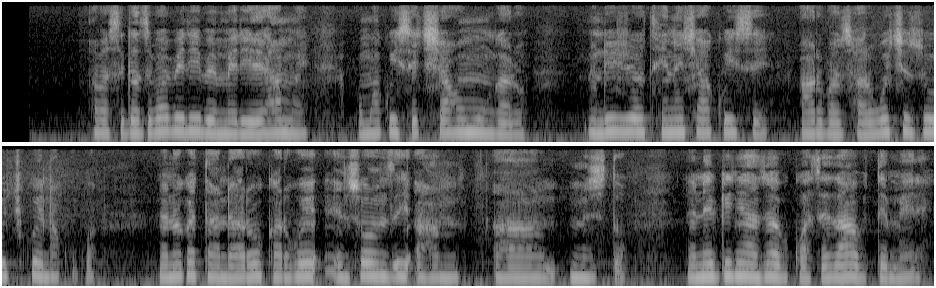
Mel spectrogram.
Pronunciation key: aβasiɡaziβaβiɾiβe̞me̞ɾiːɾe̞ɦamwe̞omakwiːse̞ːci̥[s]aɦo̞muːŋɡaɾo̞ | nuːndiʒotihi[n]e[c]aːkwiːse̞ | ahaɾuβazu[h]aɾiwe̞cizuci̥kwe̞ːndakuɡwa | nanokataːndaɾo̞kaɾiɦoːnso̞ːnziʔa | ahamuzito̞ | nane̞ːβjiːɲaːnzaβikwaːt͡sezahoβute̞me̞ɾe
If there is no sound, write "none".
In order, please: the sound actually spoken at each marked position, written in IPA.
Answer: ʃ, n, c, h

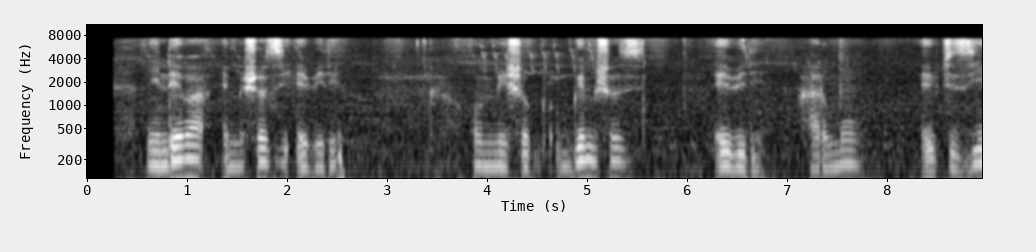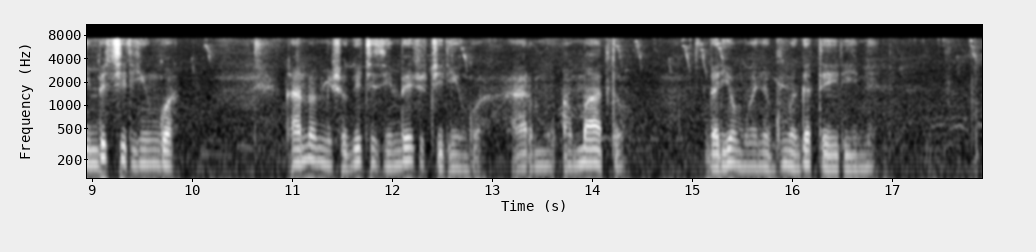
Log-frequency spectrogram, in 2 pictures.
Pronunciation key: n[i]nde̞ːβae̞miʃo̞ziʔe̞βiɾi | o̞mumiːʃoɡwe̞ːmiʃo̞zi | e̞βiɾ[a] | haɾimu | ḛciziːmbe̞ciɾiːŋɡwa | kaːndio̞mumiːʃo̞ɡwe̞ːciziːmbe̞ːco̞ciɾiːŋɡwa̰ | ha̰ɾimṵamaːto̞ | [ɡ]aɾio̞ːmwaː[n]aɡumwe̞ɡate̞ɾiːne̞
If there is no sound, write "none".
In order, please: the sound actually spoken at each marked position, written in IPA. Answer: iː, i, ɡ, ɲ

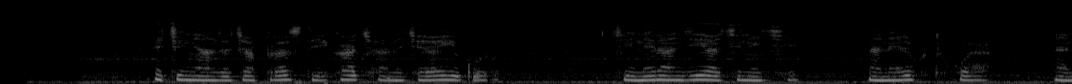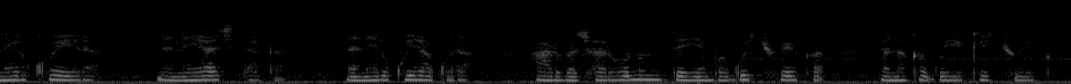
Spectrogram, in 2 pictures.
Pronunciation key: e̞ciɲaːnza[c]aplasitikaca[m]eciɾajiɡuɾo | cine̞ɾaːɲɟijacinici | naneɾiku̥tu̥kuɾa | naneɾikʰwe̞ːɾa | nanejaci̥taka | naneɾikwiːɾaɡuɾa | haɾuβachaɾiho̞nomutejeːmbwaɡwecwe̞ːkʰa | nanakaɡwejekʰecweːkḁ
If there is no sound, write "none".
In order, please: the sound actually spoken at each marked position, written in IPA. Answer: c, n

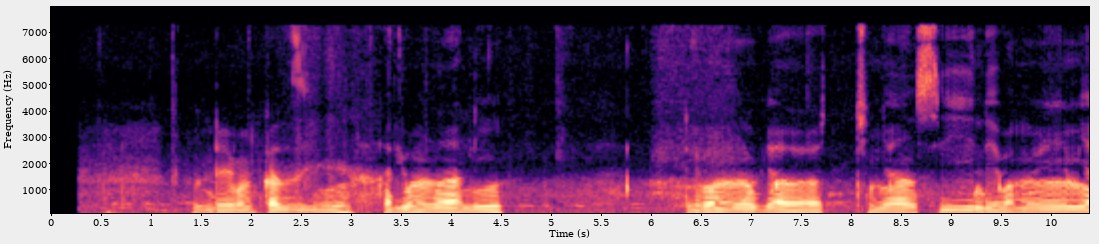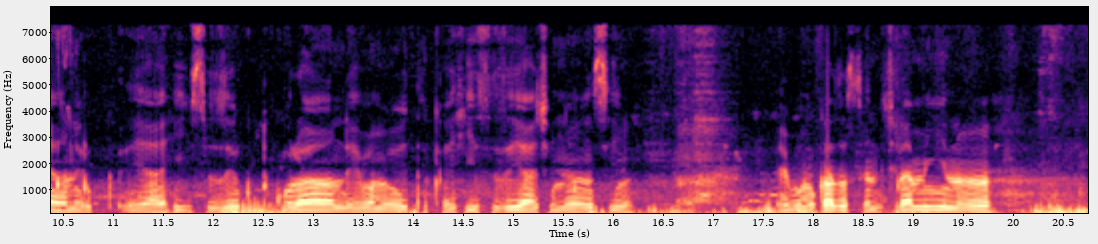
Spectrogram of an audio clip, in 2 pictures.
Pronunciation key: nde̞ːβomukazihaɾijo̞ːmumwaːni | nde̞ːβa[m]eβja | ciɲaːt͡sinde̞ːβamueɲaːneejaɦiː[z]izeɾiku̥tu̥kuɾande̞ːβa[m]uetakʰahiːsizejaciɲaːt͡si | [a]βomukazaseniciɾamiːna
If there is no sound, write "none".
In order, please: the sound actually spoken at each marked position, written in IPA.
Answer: m, s, m, e

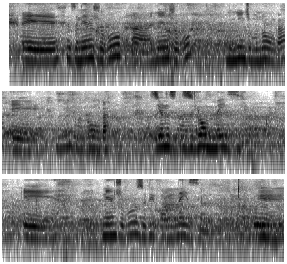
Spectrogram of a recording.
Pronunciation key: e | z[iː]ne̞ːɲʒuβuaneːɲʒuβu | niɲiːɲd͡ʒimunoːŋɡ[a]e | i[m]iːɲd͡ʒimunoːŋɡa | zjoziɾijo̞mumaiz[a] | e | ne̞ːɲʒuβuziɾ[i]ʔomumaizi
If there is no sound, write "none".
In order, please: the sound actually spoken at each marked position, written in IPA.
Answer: i, a, ɲ, i, i

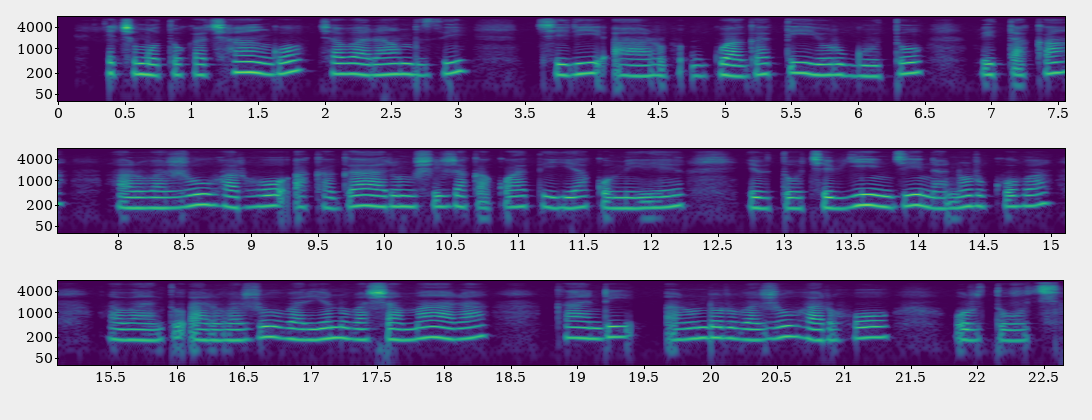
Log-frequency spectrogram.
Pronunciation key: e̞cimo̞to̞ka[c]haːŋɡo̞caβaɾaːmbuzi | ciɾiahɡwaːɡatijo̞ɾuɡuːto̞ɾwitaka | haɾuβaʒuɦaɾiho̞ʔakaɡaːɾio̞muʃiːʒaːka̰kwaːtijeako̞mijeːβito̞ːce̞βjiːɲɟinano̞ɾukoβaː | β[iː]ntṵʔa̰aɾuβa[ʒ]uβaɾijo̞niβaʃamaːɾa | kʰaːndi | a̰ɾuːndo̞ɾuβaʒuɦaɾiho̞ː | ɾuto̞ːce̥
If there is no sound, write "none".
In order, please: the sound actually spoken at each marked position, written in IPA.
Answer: c, aː, ʒ

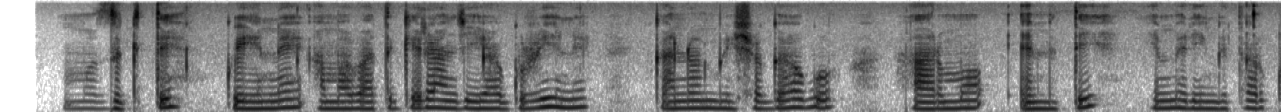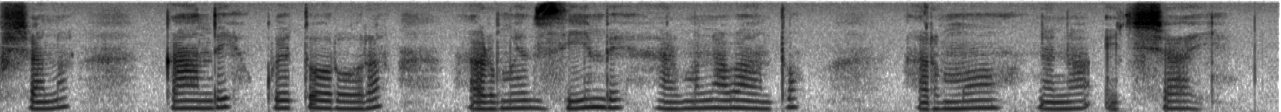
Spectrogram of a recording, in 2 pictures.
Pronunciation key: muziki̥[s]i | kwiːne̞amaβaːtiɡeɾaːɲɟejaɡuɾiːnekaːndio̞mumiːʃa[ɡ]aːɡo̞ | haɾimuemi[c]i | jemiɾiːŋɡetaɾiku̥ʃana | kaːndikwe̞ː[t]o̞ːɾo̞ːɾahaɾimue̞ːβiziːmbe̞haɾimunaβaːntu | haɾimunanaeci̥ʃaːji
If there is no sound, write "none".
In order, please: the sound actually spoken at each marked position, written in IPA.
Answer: t, ɡ, t, t

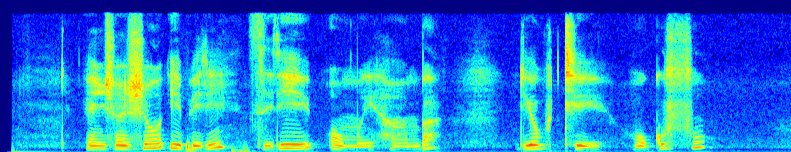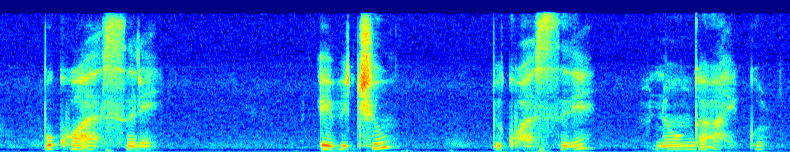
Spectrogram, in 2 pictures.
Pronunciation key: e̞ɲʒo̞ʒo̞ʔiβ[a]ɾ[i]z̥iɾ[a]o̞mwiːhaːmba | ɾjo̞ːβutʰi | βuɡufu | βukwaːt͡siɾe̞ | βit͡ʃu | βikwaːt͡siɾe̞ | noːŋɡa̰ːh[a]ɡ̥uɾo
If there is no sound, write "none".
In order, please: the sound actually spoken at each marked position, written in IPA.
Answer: i, i, i, i

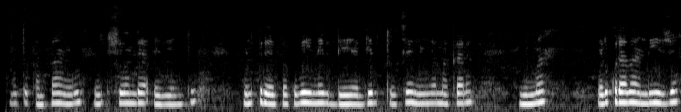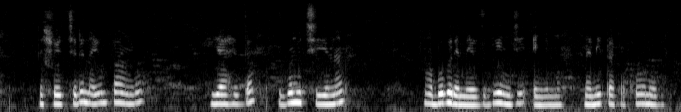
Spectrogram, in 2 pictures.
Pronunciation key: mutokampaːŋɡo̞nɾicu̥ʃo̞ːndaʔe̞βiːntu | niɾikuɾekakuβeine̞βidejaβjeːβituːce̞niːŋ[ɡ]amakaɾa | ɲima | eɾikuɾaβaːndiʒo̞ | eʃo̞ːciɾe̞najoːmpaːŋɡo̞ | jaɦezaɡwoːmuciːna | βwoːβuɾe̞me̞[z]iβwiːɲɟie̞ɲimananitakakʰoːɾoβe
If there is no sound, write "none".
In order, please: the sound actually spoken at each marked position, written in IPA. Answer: ɡ, z

